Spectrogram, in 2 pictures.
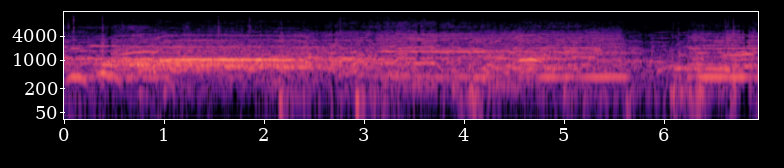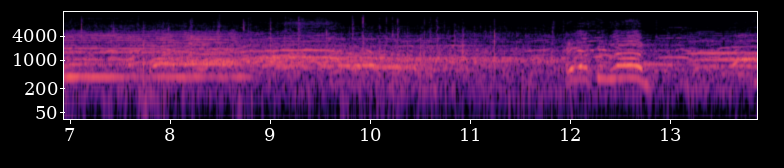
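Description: A large crowd cheers and shouts in a big echoing arena.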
